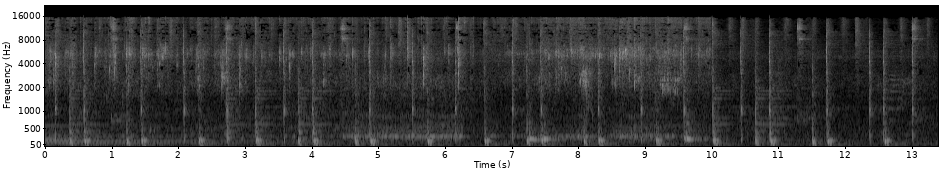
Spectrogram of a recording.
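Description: Water running from a kitchen tap and splashing over raw chicken pieces being rinsed by hand in a metal colander in the sink, with many short, irregular splashes and knocks.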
